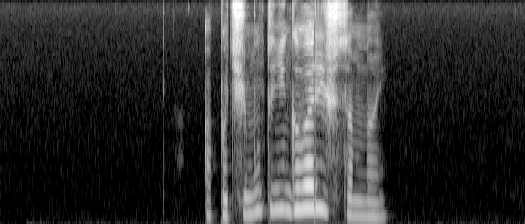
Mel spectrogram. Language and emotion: Russian, neutral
